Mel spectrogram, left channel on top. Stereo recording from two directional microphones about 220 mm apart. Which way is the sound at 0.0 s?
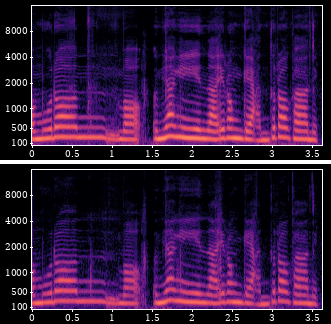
25° left (ahead or behind).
